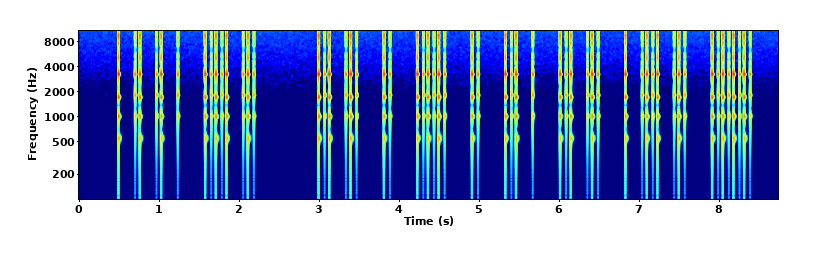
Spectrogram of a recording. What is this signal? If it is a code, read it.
Morse code, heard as a telegraph sounder, machine-sent, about 18 wpm, spaced as for 14 wpm. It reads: OF RESEARCH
